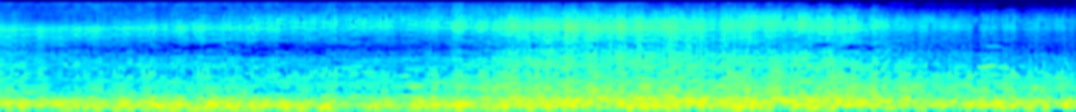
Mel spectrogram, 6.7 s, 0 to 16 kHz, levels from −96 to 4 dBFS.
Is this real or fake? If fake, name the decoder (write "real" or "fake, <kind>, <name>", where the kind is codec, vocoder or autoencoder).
fake, vocoder, BigVGAN v2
